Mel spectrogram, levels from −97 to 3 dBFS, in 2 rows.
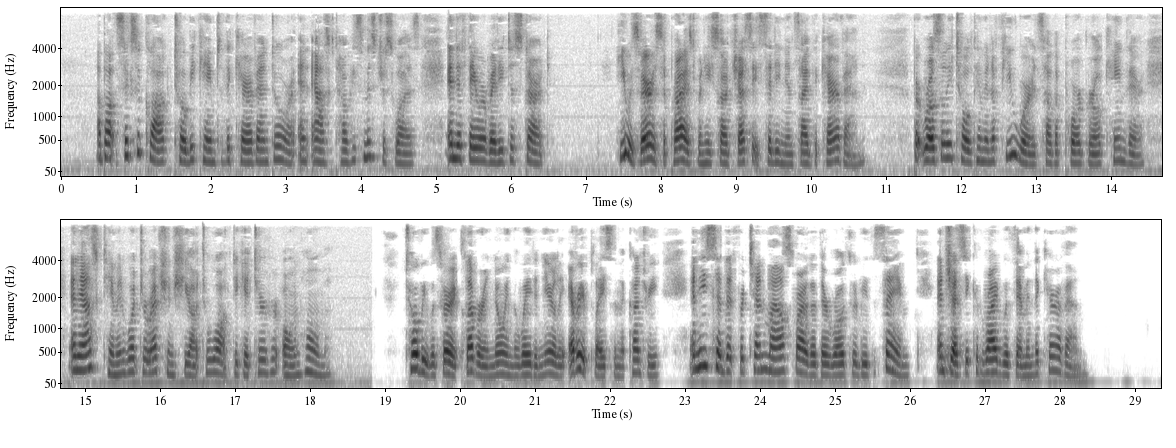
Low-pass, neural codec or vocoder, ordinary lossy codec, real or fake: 7.2 kHz; none; AAC, 32 kbps; real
